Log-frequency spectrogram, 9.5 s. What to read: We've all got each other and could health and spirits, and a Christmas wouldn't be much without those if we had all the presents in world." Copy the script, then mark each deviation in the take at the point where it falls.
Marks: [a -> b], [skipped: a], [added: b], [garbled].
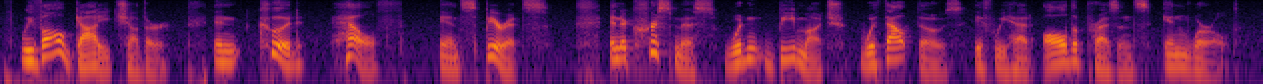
We've all got each other and could health and spirits, and a Christmas wouldn't be much without those if we had all the presents in world."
